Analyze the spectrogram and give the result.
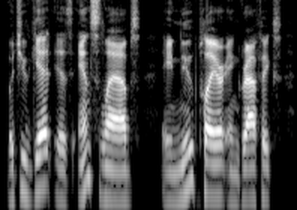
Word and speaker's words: Xencelabs: And it's called Ence Labs Pen Tablet Review, Already Better Than Wacom. And it's spelled X-E-N-C-E-L-A-B-S.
